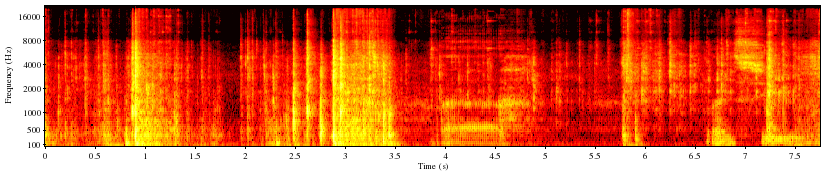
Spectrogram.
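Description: A small pocket knife cutting tight zip ties off packaged action figures, giving a few scattered sharp clicks and snaps close up, separated by brief rustling and quiet gaps.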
